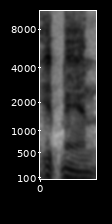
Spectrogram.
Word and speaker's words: Ip Man: Is it Ip Man or IT Man? I've heard both. It's Ip Man. Okay. I've heard IP. Some people say IP Man, but that's more of the.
